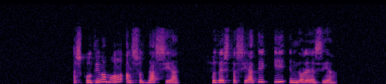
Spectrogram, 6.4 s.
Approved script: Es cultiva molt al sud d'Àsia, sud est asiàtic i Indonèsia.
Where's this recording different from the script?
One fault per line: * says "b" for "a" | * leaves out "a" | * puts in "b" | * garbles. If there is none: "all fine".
all fine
